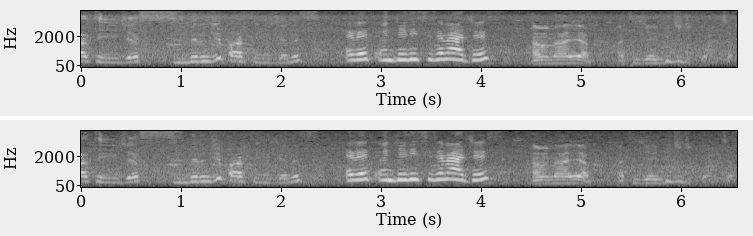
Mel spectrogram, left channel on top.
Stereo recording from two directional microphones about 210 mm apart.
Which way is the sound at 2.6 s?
10° right (ahead or behind).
